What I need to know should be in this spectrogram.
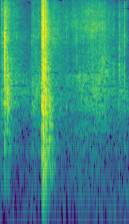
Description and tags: Skateboard Pop Shove-It
These field-recordings were captured for a radioplay. You can hear various moves (where possible described in german in the filename). The files are recorded in M/S-Stereophony, so you have the M-Signal on the left channel, the Side-Information on the right.
sports, wheels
